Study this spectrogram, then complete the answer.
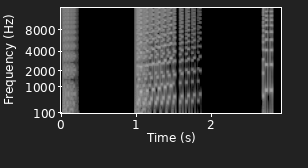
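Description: A chirpy electronic jingle descends in quick steps.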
